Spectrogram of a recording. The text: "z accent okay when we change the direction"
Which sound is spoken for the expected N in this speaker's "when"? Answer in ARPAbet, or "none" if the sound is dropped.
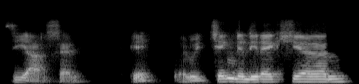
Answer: L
